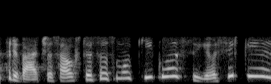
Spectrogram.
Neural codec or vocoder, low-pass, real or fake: none; 7.2 kHz; real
